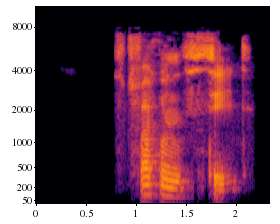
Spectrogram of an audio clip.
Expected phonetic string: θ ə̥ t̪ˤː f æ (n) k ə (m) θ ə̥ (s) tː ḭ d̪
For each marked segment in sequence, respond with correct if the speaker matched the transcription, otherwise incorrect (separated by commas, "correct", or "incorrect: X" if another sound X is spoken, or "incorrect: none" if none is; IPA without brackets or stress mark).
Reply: incorrect: none, incorrect: n, correct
